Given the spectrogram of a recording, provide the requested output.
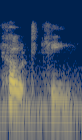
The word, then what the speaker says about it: Kotke: Kotke is how it's spelled. Kotke, Colt Key. I think that's how it's pronounced. Colt Key.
